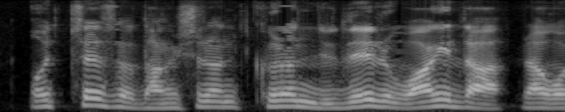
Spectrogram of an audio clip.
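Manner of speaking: plain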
